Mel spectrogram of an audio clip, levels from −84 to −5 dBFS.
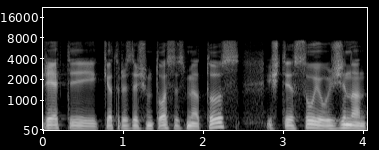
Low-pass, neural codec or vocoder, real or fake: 7.2 kHz; none; real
